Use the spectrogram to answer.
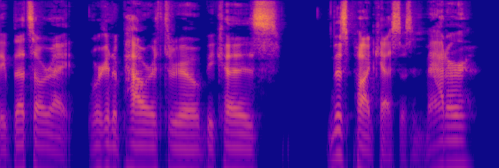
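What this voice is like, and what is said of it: Nasal, congested voice. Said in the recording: “If I sound odd, it's because I'm getting over a sinus infection ... you sound kind of nasally ... I sound a little nasally”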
